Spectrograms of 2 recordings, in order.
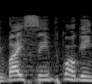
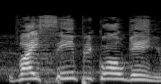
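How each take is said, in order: First: Said in the usual way. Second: Slow, much louder, drawn-out exhortation; loud emphatic warning. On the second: Real, not acted. Preacher warns the congregation loudly and slowly to never go alone. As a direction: hammer each word home slowly. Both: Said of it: "Olha, irmão".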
